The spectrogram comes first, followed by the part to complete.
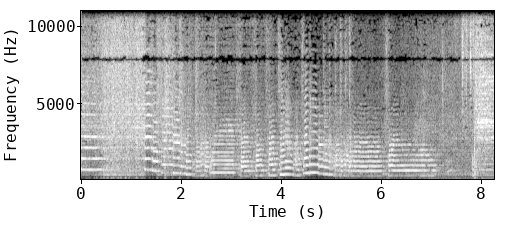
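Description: Trumpet playing a solo line of notes that climb and fall, with the bass and drums mostly dropped out. The full band comes back in with a drum hit near the end.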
